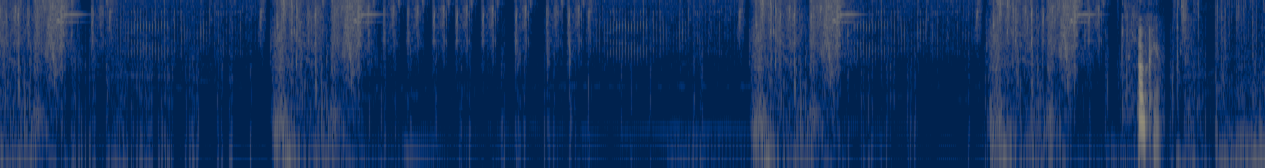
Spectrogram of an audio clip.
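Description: Soft whooshing menu sounds play as items are switched.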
